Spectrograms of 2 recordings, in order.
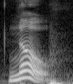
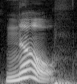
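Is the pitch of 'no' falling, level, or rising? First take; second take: falling; falling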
